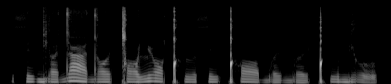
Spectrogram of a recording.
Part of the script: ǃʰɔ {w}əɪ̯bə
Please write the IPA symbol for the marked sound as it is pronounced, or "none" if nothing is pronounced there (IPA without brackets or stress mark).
b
